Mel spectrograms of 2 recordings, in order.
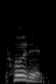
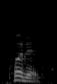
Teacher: And it's pronounced put it. The t in put is pronounced like a d.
